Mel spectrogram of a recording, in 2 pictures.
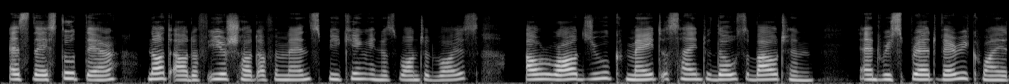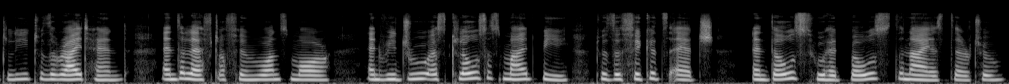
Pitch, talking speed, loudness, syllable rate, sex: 230 Hz, 185 wpm, -19 LUFS, 4.5 syllables/s, female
